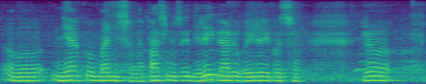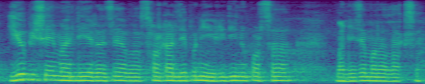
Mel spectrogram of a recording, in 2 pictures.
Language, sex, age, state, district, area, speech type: Nepali, male, 18-30, West Bengal, Darjeeling, rural, spontaneous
